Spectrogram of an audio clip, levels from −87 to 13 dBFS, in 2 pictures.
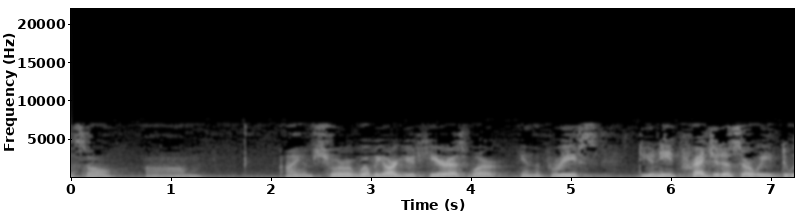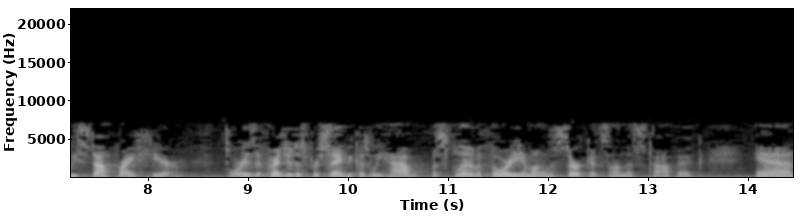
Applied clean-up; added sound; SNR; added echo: none; none; none; none.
